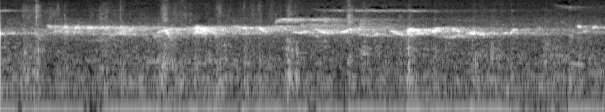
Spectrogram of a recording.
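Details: Baby monkey, a young brother crying out for help as his sister runs away; one unbroken high-pitched wail that wobbles in pitch, with short sharp peaks throughout.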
